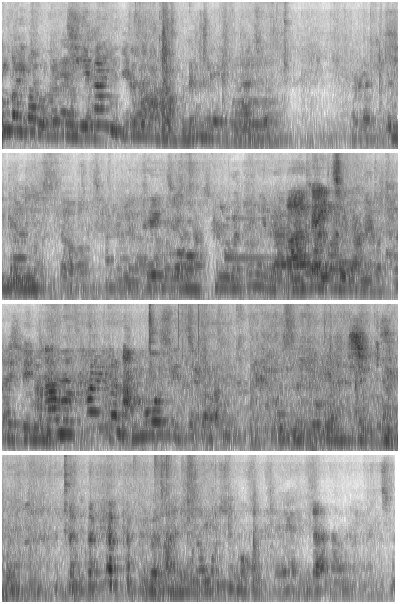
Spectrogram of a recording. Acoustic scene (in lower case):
elevator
